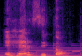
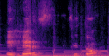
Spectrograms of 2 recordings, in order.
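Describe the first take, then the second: First: The stress is on the third syllable. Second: The stress is on the second syllable. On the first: "es una palabra grave porque su sílaba tónica es la penúltima" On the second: "es esdrújula porque su, su sílaba tónica es la antepenúltima"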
